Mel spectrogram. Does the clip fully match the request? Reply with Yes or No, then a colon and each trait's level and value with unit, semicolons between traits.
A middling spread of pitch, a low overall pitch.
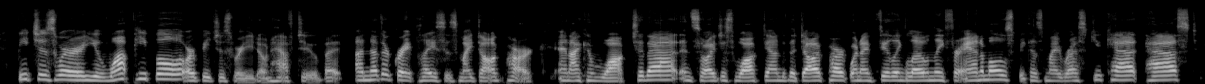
No: average, 3.2 semitones; medium, 185 Hz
